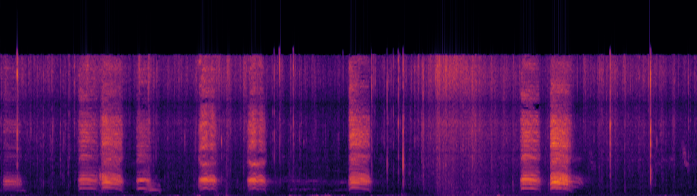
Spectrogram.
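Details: House crows (Corvus splendens), angry and fighting over rice, give harsh, nasal caws, about ten, singly and in quick pairs, with brief pauses between bursts; faint background noise.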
